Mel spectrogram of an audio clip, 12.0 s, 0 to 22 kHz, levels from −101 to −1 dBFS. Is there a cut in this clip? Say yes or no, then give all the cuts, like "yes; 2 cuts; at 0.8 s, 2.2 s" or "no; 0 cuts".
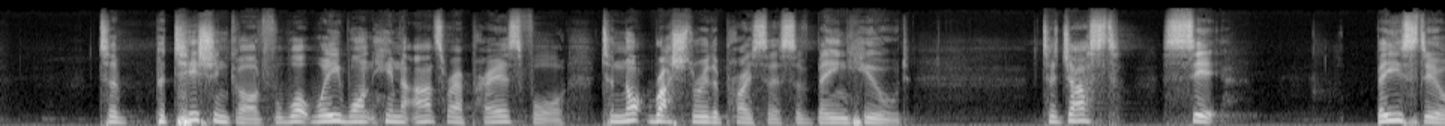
no; 0 cuts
